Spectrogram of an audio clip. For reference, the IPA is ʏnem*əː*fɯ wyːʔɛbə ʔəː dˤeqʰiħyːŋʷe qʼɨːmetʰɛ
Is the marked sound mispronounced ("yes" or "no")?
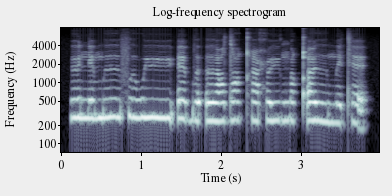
yes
